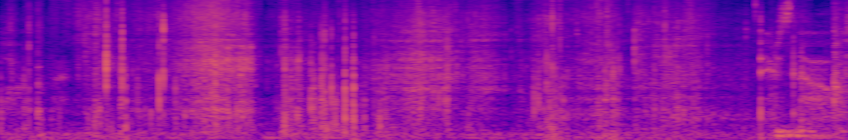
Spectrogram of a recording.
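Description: A small plastic bag holding makeup items crinkles close up in a quiet room. Bursts of crackling come and go with short pauses, and a soft voice murmurs beneath them.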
